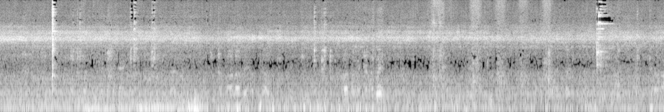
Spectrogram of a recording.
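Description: Metal clanks on a drill pipe.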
